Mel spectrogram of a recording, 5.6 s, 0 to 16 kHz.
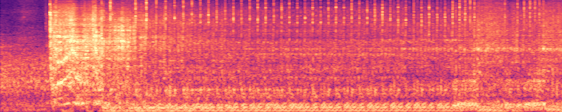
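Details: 2003 Harley-Davidson Road King, carbureted, choke on, gear-driven cams, timing cover inspected, fresh service: starts readily, lumpy V-twin idle with faint steady whine underneath from the gear drive; normal.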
